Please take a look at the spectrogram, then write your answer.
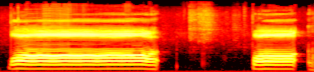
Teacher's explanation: জিহ্বার আগা উপরে যে দুই দাঁত আছে দুই দাঁতের গোড়ার সঙ্গে লাগবে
